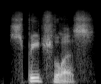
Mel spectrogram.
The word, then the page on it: speechless: American English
